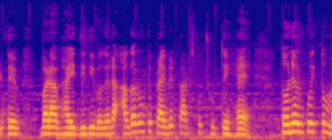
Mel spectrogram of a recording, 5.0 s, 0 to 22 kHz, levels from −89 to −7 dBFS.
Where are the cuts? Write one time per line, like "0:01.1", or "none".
none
